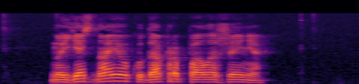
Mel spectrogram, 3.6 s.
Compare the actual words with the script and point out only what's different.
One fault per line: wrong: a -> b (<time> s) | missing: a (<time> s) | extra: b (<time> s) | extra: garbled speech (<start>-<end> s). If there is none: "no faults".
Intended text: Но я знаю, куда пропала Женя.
no faults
